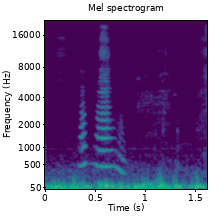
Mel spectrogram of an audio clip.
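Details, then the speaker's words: Ford Focus MK4 centre console armrest with only the first lid opened. A short, reedy squeak slides down in pitch as the lid is lifted, of varying loudness; the source latch is unknown, and the owner wonders about WD-40. "我现在发觉到一件事情，有异音。"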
